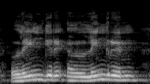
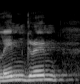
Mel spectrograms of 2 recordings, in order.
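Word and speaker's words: Lindgren: इसकी राइटर हैं Astrid लिंग्रेन, डी को साइलेंट भी कर सकते हैं और डी को ऐड करके भी बोल सकते हैं, लिंग्रेन।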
